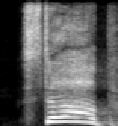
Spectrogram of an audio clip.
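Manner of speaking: put-on high, loud little girl yelling stop; high, loud shout from a little girl at the end of the aisle; child's shout. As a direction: shout it like a five-year-old halting a runaway toddler. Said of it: "she just goes".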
